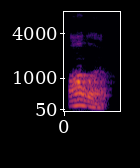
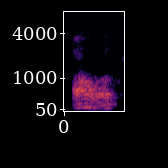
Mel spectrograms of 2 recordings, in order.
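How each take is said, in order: First: It is said in a friendly, inviting tone. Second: It is said in a disgusted tone. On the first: The speaker is glad to see the listener. "that's like a friendly tone, a, a friendly, inviting tone" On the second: The speaker dislikes the listener and wants to avoid them. "with a disgusted tone"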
